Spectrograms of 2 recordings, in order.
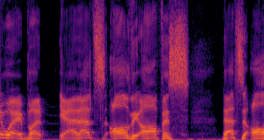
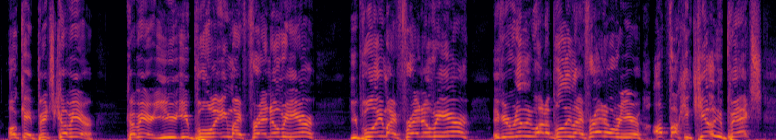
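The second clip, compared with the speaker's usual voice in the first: high, hammed-up tough-guy threat; 10 semitones higher than usual. To the bully picking on a friend, high mock-tough threat.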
